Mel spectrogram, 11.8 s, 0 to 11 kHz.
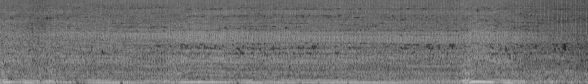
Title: What is that noise? 1995 Mazda Miata 1.8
